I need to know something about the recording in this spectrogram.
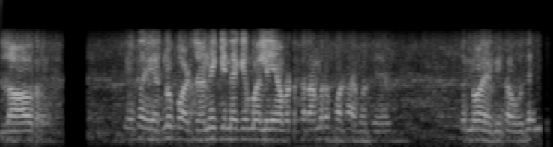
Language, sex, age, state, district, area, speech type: Nepali, male, 18-30, West Bengal, Jalpaiguri, rural, conversation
